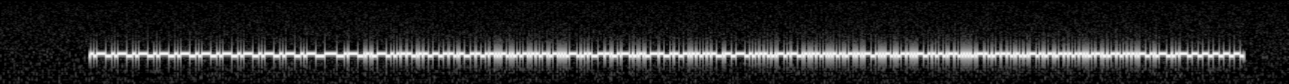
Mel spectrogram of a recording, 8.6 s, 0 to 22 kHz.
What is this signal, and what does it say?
NAVTEX (SITOR-B), 100 baud, 170 Hz shift, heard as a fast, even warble, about 1500 Hz centre. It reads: ZCZC QL12 CONTAINER ADRIFT IN PSN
